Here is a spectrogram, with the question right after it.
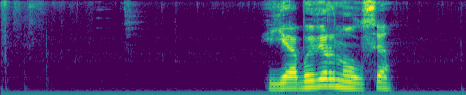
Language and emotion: Russian, neutral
